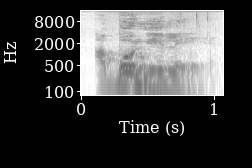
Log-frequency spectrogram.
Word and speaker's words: Abongile: And today in the studio, I'm joined by Abongile. Did I pronounce it right? Nah, that's perfect actually.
